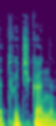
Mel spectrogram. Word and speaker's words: TwitchCon: À ne pas prononcer en français la TwitchCon, bien sûr. Hein, oui.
